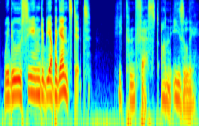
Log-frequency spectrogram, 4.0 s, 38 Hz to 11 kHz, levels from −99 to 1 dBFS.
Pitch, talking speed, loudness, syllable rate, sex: 140 Hz, 165 wpm, -21 LUFS, 5.0 syllables/s, female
